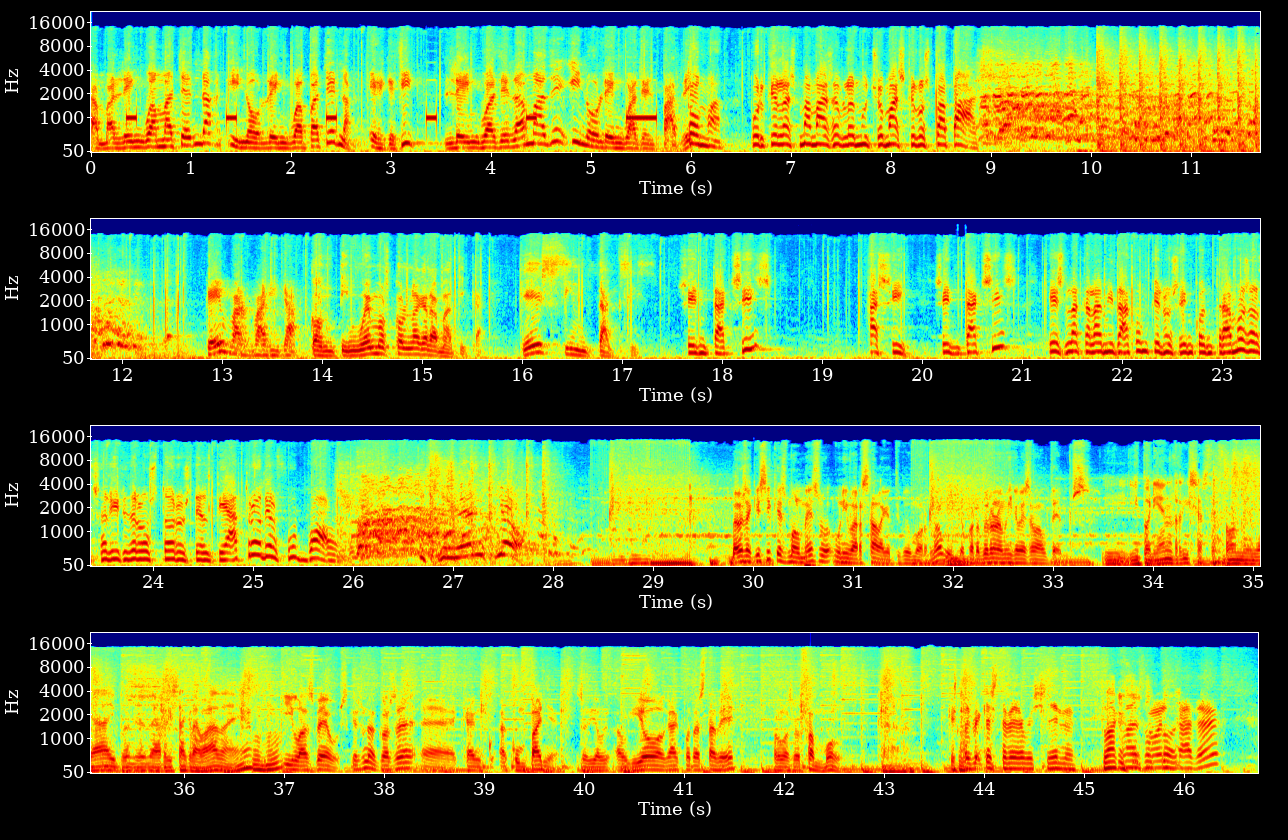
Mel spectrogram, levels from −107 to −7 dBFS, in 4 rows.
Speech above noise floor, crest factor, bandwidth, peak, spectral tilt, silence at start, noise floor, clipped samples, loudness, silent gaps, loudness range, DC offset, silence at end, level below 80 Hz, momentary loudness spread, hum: 23 dB; 14 dB; 15 kHz; 0 dBFS; -5 dB/octave; 0 s; -37 dBFS; under 0.1%; -15 LUFS; none; 3 LU; under 0.1%; 0 s; -30 dBFS; 7 LU; none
